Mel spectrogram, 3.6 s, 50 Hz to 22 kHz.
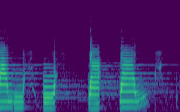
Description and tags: GTCC WH 04
samples, guitar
